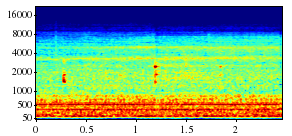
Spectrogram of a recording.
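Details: Self-contained beer cooler with Kaiser Warner R22 compressor section, complaint of water-drip noise: steady unit hum with faint spaced plinks; cause not yet pinned down.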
